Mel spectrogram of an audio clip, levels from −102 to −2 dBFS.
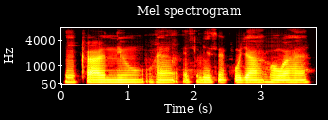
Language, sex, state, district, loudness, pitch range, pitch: Hindi, male, Bihar, Jamui, -18 LUFS, 120-125 Hz, 125 Hz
